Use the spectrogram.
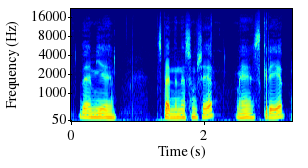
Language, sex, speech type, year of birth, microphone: Norwegian, male, spontaneous, 1972, Sennheiser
